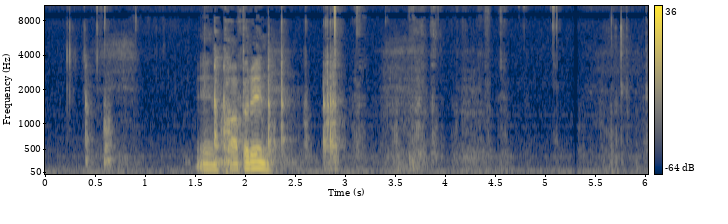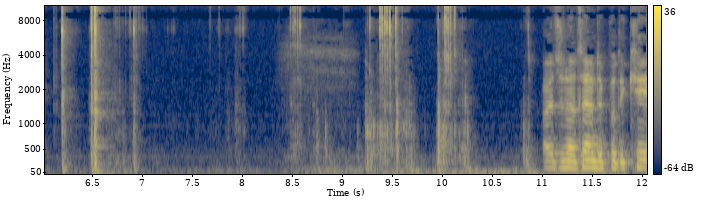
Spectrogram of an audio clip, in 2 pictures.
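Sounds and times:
small metal parts clicking: 7.8s - 10.4s.

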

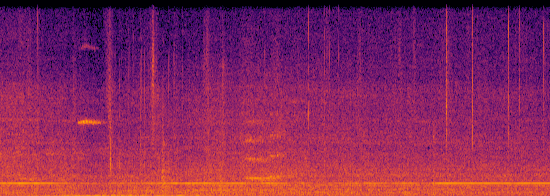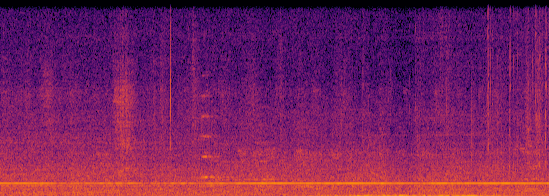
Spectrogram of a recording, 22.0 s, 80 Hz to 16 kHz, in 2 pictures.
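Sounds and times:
train wheels on rails: 0.0s - 9.7s
steady high-pitched tone: 0.0s - 21.9s.

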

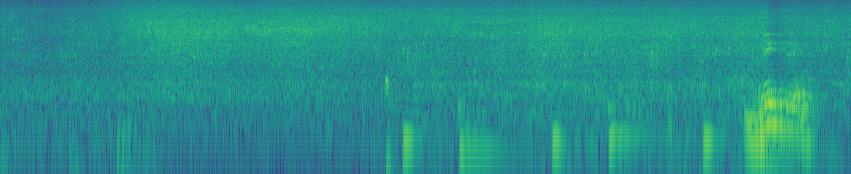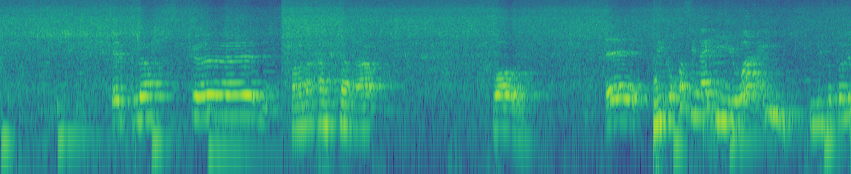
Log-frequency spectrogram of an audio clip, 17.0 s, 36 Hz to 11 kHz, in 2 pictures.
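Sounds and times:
chicken sizzling in hot oil: 0.0s - 17.0s
background music with low bass: 3.9s - 11.4s, 15.1s - 17.0s.

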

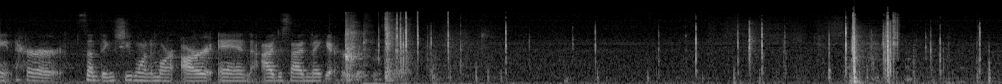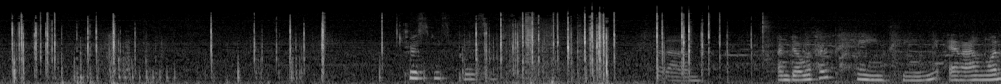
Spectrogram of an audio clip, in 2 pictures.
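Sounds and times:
webcam handling clicks and knocks: 8.4s - 13.3s, 14.8s - 17.3s.

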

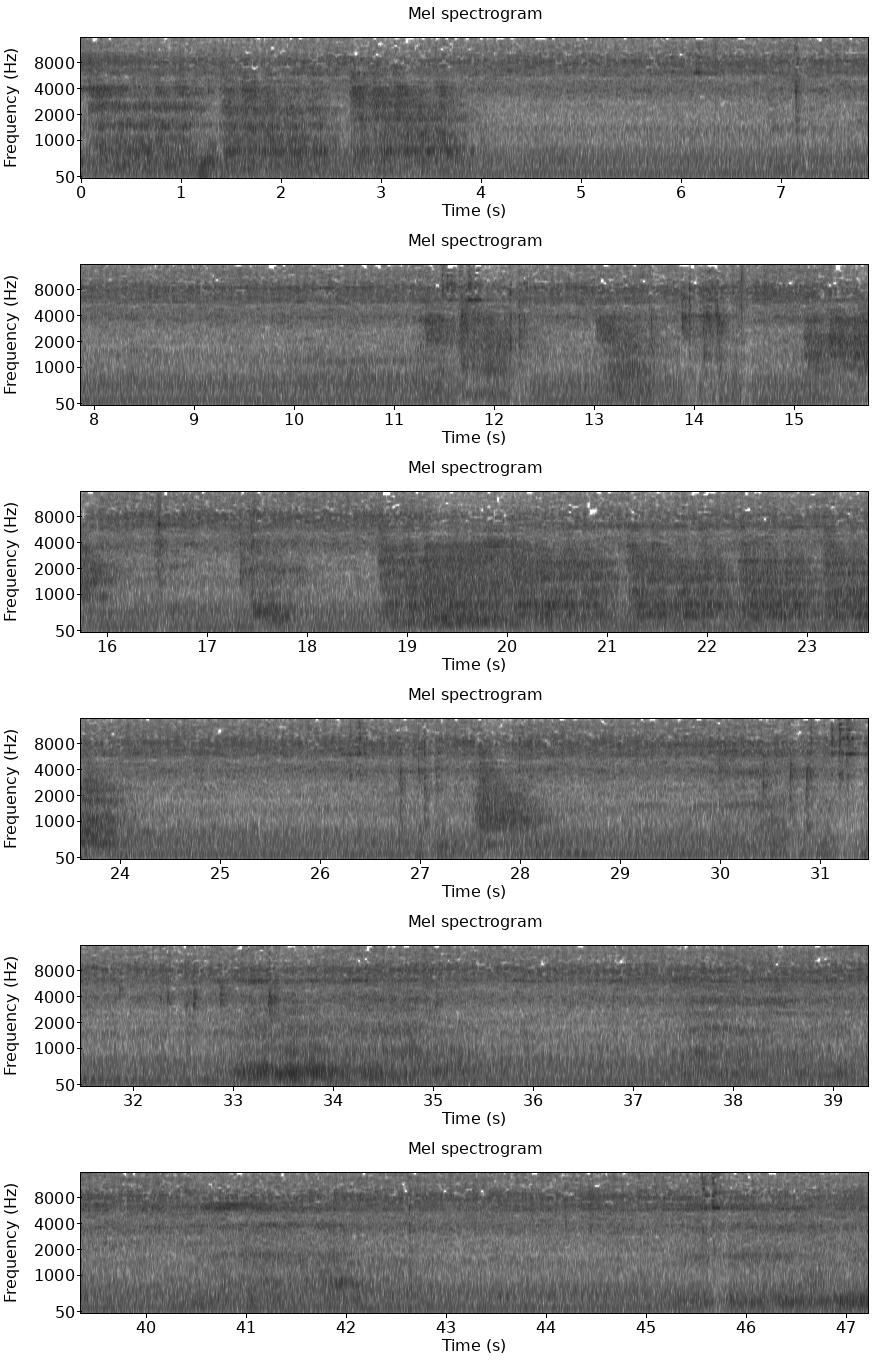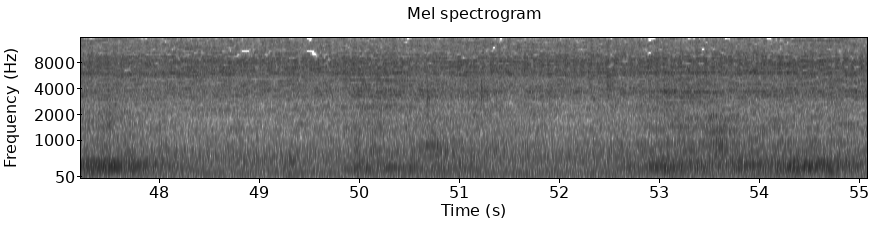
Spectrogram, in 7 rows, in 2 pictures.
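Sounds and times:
machinery hum: 0.0s - 55.0s
connectors clicking and knocking: 11.2s - 18.1s, 26.2s - 28.4s, 29.9s - 36.7s.

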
